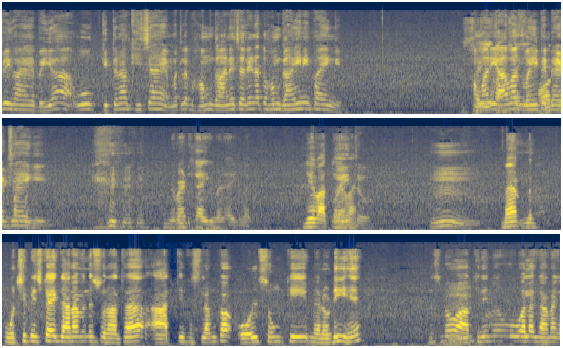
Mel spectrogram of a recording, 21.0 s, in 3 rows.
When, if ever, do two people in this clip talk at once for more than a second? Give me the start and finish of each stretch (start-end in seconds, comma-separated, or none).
5.9-7.5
